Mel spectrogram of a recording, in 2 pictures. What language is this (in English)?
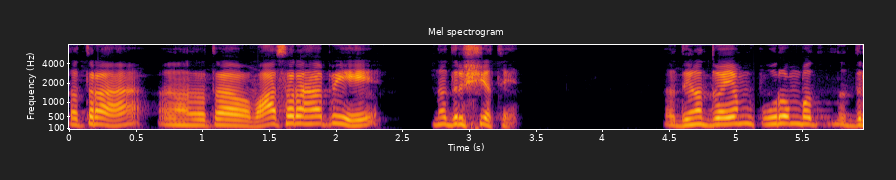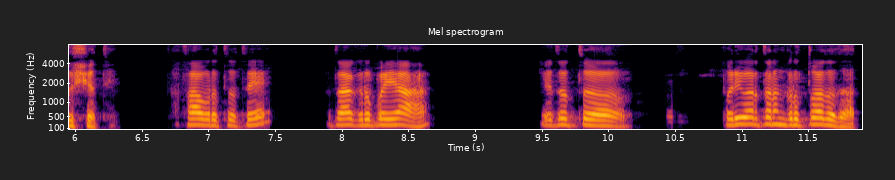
Sanskrit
